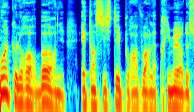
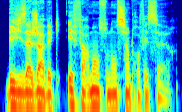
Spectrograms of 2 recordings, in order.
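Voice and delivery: usual speaking voice

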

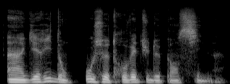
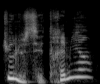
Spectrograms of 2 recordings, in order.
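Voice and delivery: put-on very high girl's voice; impatient sister. A narrator's reading. Sister answering Harry's eager question, impatient. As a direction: snub him in a high voice.

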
